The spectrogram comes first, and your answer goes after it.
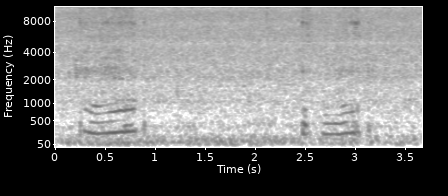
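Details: Netherland Dwarf rabbit asleep, snoring: two short, faint, nasal squeaky tones with a slight upward bend, each about half a second long and about two seconds apart, over a quiet low room hum.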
